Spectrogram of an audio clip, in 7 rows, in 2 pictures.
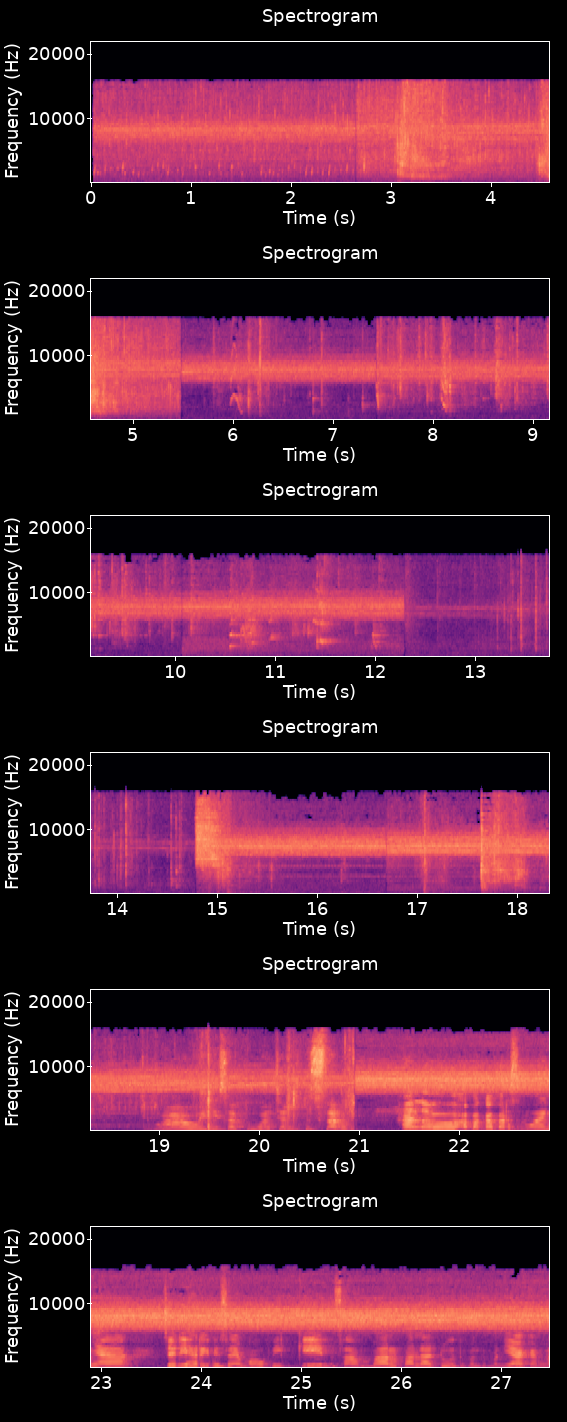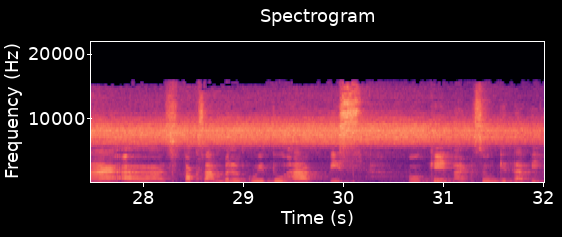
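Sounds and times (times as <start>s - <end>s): chilli paste sizzling in a wok: 1.6s - 6.1s, 14.8s - 21.5s.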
